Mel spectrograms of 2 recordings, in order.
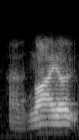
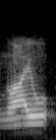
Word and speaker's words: Ngaio: Classic ones, I think, have to be ones like Paraparaumu, which is Paraparaumu, Ngaio, Ngaio, Ararua, which is Ararua.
